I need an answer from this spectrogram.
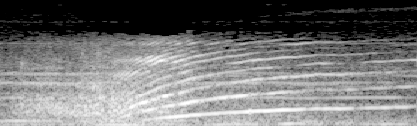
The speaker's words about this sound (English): The ambulance is pulling away. And there go the police cars.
